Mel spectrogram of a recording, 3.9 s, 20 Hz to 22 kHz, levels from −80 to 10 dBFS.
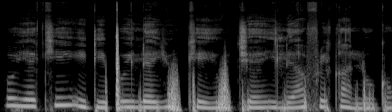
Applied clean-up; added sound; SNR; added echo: none; none; none; none.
